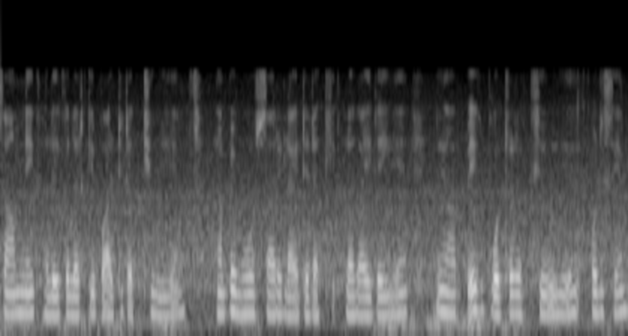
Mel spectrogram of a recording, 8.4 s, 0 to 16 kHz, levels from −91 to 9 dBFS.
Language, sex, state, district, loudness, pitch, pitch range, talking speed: Hindi, female, Haryana, Jhajjar, -20 LUFS, 180 Hz, 165-185 Hz, 200 wpm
